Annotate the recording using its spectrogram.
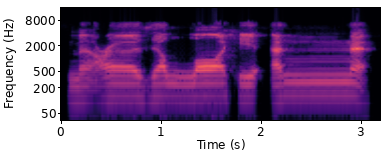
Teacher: Allah lafzı burada kalın okunması gerekiyor. Çünkü öncesindeki harfin harekesi üstte. Yani Allah lafzına üstten giriş yapılıyor.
